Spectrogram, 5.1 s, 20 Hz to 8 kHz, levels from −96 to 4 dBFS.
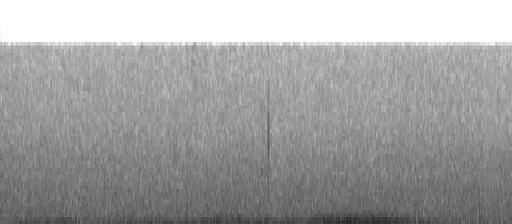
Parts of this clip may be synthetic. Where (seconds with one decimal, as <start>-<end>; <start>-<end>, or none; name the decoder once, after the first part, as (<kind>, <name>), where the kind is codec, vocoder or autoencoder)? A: none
